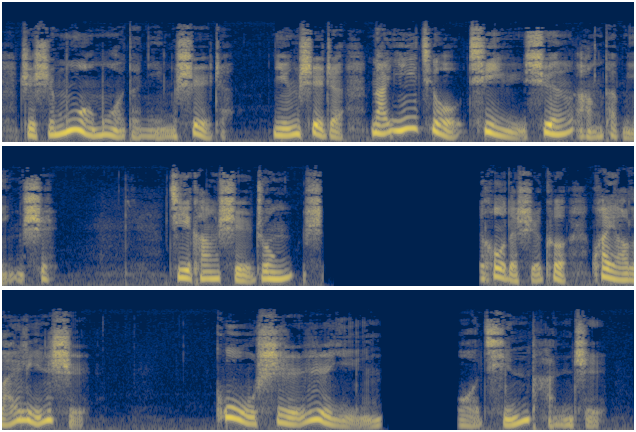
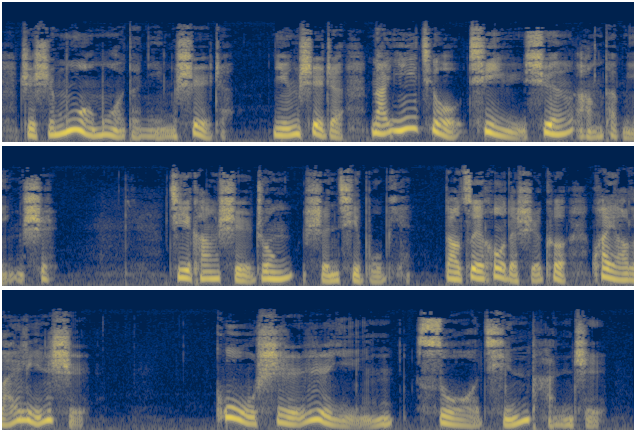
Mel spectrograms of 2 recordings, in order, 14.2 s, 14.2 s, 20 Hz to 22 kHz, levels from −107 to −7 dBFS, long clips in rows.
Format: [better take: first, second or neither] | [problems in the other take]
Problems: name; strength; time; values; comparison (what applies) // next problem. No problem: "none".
second | audio cutting out; at 7 s for 1 s and at 12 s for 0.5 s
